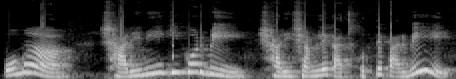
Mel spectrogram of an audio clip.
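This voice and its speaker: A woman's voice: on the high side, big pitch swings, takes it slowly, muffled recording. A woman voicing a mild grandmotherly mistress in a storybook reading, coaxing and pretending to be naive. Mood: feigned innocence. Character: mild grandmotherly employer feigning innocence to young maid.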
